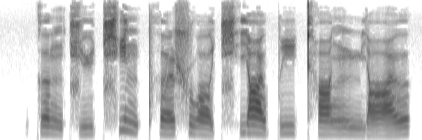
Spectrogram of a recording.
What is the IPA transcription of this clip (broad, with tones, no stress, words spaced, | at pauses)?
kɤ˥˩ŋt͡ɕy˥ t͡ɕʰi˥˩npʰɤ˧˥ ʂwɔ˨˩t͡ɕʰjɑ˥˧ʊ̯pi˥˩ kʰɑ˥ŋ mjɑ˧˥ʊ̯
